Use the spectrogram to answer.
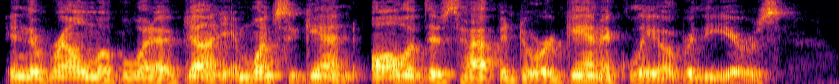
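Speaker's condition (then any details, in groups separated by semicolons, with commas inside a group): ALS; small symptoms traced back easily 10 years or more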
